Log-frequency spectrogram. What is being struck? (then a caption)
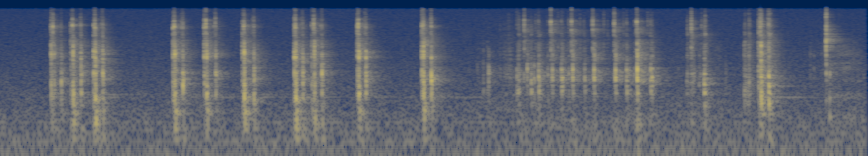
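Plastic computer keyboard. Fingertips with long nails type and tap on the keys of a black plastic computer keyboard. Bright, clicky keystrokes come in short bursts separated by brief pauses, with a faster run of lighter taps in the middle.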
